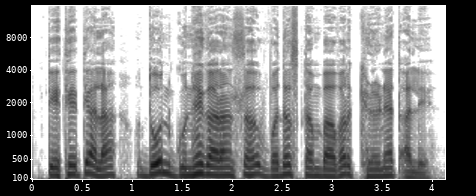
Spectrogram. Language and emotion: Marathi, neutral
